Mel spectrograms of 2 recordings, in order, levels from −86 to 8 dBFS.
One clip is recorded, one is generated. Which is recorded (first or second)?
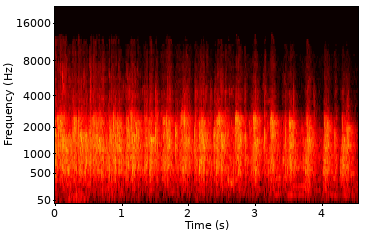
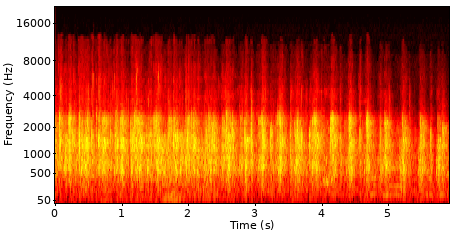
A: first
